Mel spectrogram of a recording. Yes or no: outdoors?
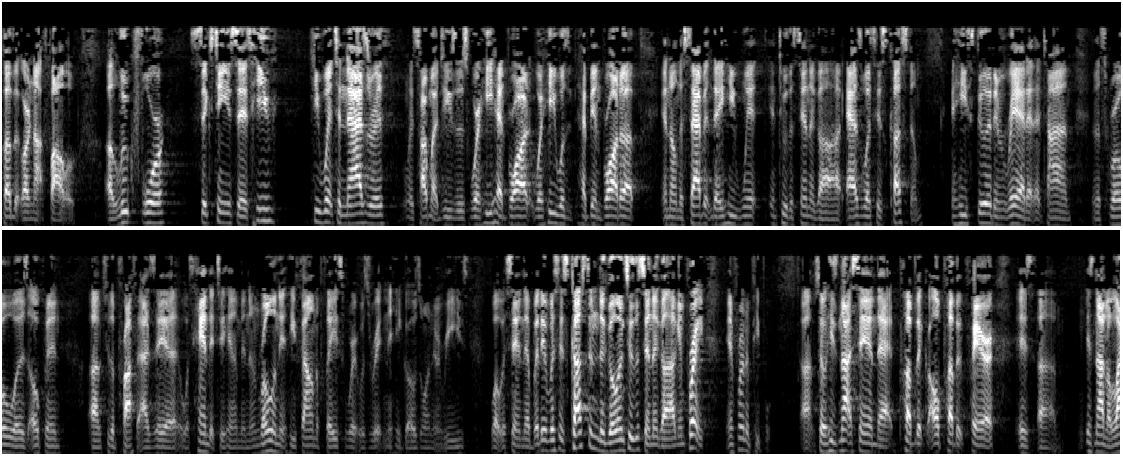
no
